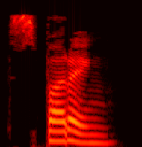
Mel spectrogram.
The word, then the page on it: spotting: British English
